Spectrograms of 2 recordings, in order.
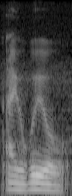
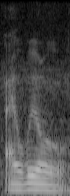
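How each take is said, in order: Both takes have the same delivery.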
